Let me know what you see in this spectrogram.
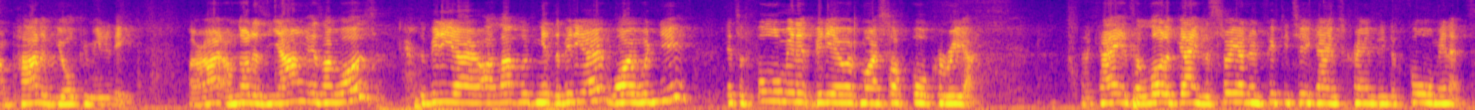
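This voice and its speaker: Amid noticeable background noise and audible room echo, a woman speaks with an Australian accent and an animated tone. Her pitch is fairly high with ordinary pitch variation, and her pace is fairly quick. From Australia, New South Wales (Mount Druitt, Sydney). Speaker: former Olympic softball player and PE teacher, motivational speaker. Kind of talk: motivational talk to students. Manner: loud.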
